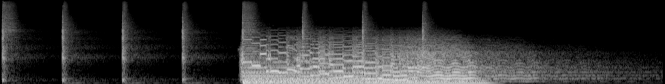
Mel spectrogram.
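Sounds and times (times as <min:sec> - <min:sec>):
musical lick: 0:02.4 - 0:06.4.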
